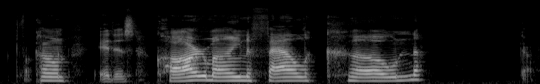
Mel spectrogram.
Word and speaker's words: Falcone: Um there's multiple times where they in pronounce names wrong because they say Falcone. Uh which it's it's wrong. It's Falconee. Falconee.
